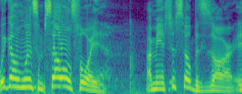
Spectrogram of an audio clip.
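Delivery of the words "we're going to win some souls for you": put-on little girl voice, high and loud.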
